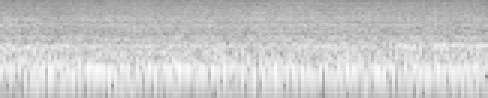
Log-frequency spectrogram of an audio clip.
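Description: Punk/hardcore band playing live: distorted electric guitars, bass and drum kit in a dense, steady wall of sound.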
